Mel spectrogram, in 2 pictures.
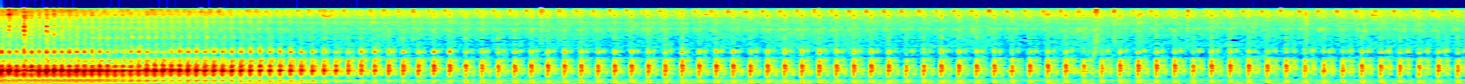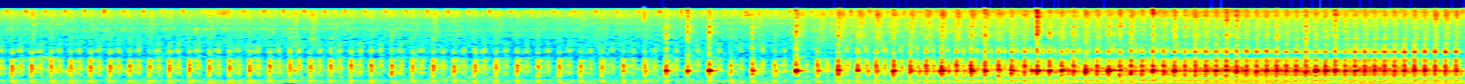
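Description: Scratch-built double-acting uniflow-type model steam engine running on live steam with a rapid, even mechanical beat. It grows quieter after the first couple of seconds and louder again in the last third.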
